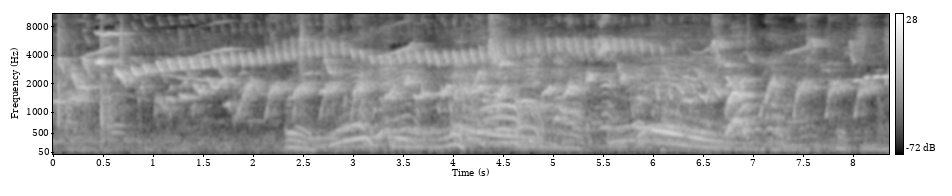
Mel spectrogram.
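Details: Captive young white-rumped shama in Bali sings a long, fast trill layered over varied whistled phrases, with lower swooping notes filling the middle of the song.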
